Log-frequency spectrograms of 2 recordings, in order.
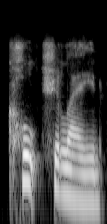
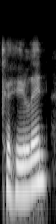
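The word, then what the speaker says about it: Cú Chulainn: seen the name it's spelled it looks like culture Lan but is it's actually pronounced cahin but it looks like culture Lan and he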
